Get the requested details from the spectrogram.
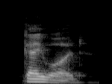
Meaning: Somebody who is homosexual or lame or uncool
- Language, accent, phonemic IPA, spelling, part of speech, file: English, Australia, /ˈɡeɪwɒd/, gaywad, noun, En-au-gaywad.ogg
